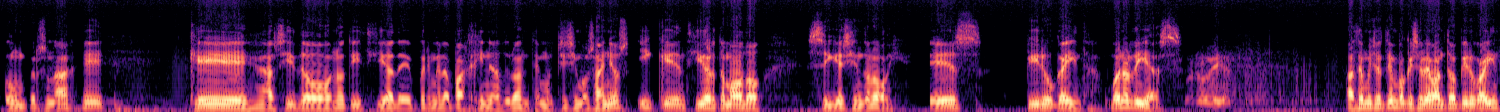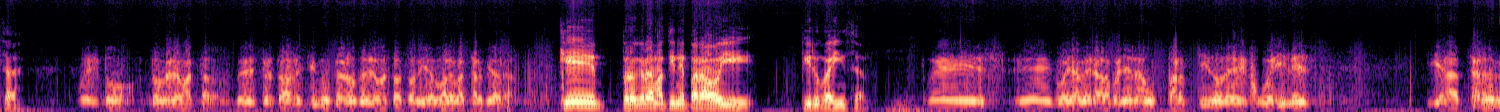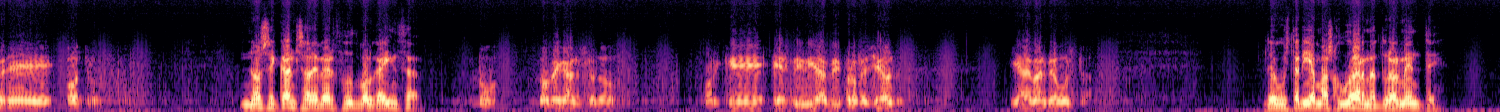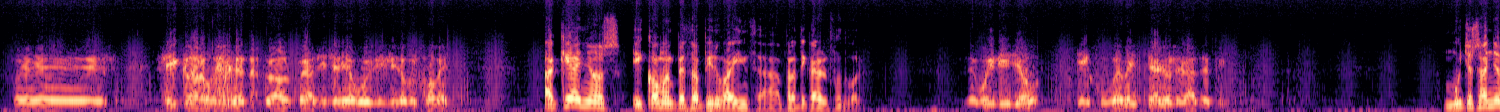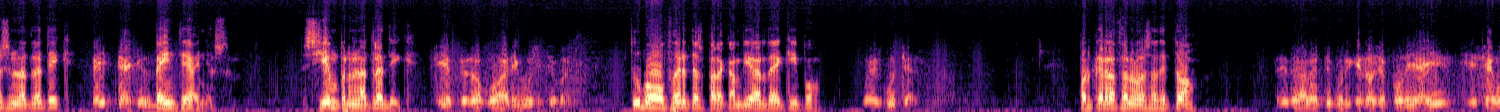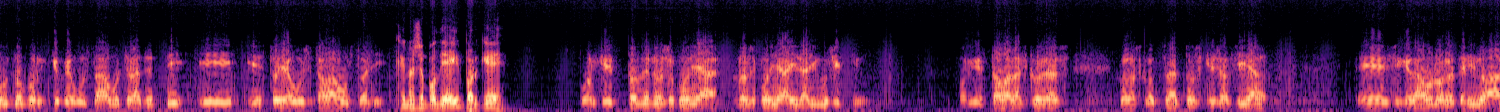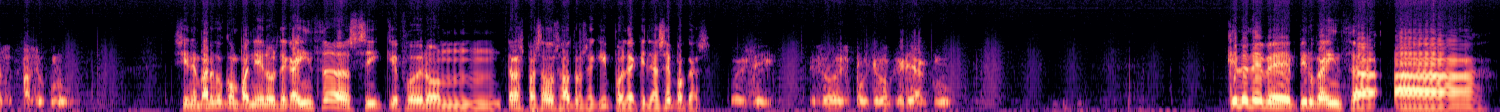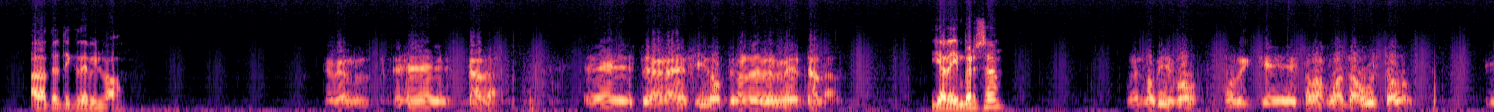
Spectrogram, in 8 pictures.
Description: Entrevista al jugador i entrenador de futbol basc Piru Gaínza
